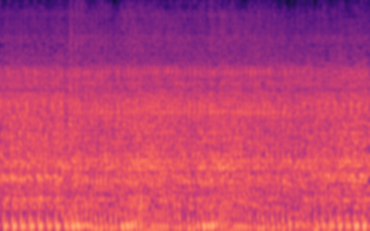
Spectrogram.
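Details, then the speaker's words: Motorcycle idling after the idle screw and air-fuel mixture screw were adjusted and the spark plug refitted: a steady, even putter with no stumbling, and it doesn't stall when throttle is applied. Normal idle. "调节过后，这个发动机就运行得很平稳，很顺利。正常给油也不会熄火。"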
